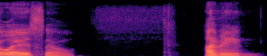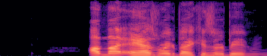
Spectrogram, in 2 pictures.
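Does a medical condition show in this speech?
Yes: cerebral palsy.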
